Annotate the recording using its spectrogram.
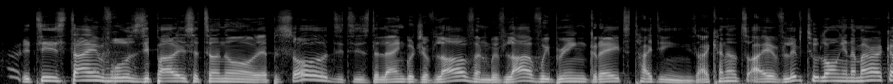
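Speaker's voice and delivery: bad fake French accent speaking English. Host opening the paris eternal team preview episode: bad french accent. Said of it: "speak English in a bad French accent".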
